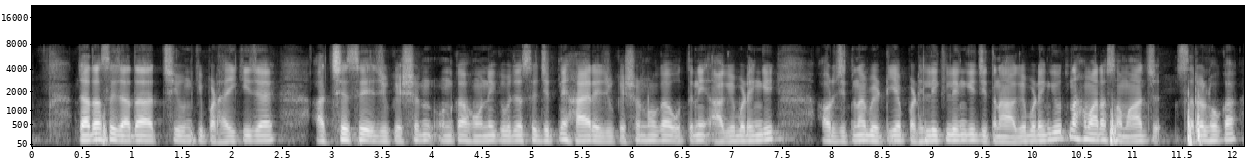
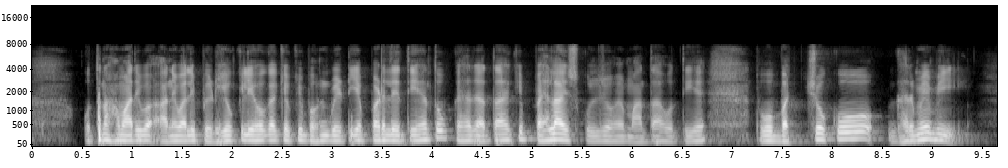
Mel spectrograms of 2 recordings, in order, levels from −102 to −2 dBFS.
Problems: none marked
